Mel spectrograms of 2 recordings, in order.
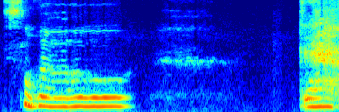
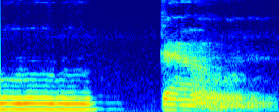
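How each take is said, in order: First: Slow. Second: Low, drawn-out and slow; really slow. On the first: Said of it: "I want you to say it really slow". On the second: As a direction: stretch it out, very slow. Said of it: "Say it really slow". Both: Shown as a demonstration.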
